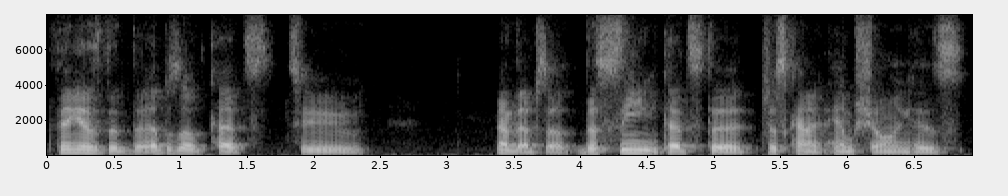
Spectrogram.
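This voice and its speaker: A man's voice: medium pitch, lively intonation, measured pace, darkish tone. A man co-hosting a podcast, recapping in casual chat with a hesitant, easily amused delivery. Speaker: podcast co-host.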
